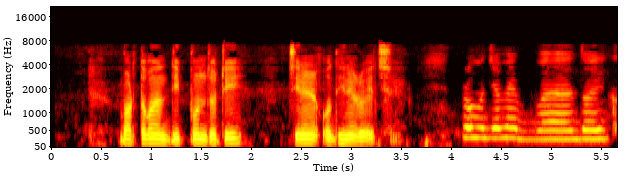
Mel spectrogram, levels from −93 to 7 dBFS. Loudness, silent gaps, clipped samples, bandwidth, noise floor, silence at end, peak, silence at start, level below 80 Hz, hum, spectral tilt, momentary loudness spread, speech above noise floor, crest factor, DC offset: -20 LUFS; none; under 0.1%; 7.6 kHz; -48 dBFS; 0 s; -2 dBFS; 0.4 s; -58 dBFS; none; -4.5 dB/octave; 10 LU; 29 dB; 18 dB; under 0.1%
